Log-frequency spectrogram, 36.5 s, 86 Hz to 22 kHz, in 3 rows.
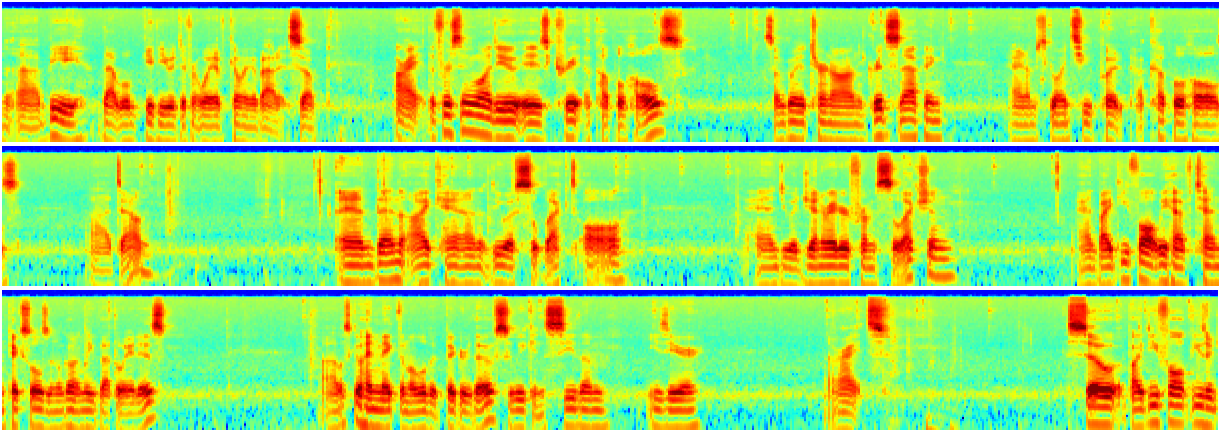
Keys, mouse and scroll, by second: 1.6 click, 6.7 click, 7.4 click, 9.6 click, 11.1 click, 12.0 s, 13.7 click, 16.8 click, 19.1 click, 22.2 click, 25.5 click, 33.0 click, 34.3 click, 35.9 click.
